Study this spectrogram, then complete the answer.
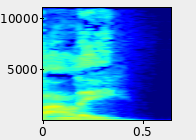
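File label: "bally", British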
